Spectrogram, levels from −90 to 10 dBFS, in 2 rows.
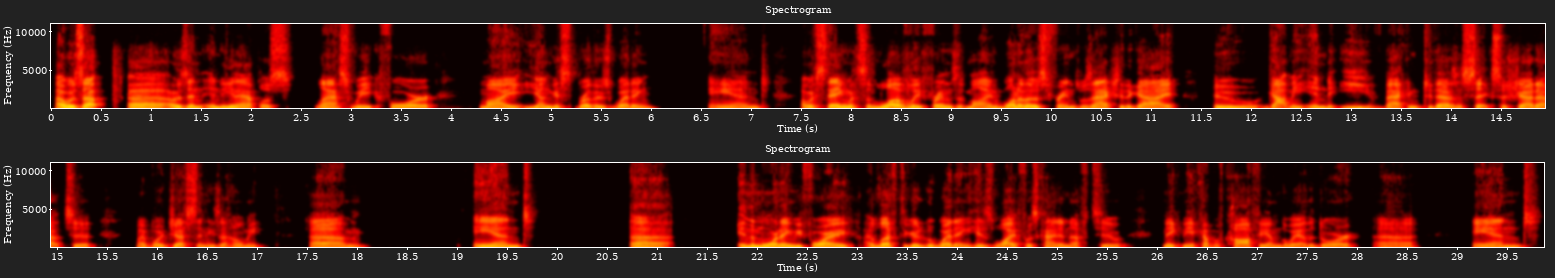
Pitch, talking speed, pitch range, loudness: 105 Hz, 175 wpm, 95-115 Hz, -28 LUFS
